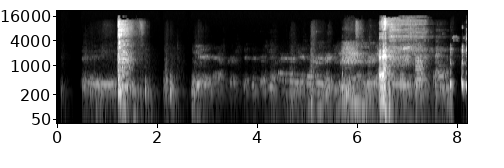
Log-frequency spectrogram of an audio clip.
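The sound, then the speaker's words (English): Two sharp, loud coughs close to the microphone of a phone, several seconds apart, with a fainter, wavering, horse-like whinny sounding from farther away in between. “The cougher is much closer to the phone, and the whinnier is much further away.”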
